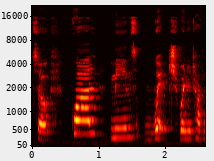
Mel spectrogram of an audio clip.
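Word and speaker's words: cuál: So this kind of sounds like an English Q, but it's actually a C in Spanish with a U after it.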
